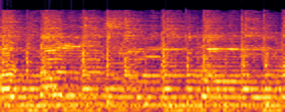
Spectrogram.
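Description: Sikh kirtan: harmoniums sustaining steady notes under a run of tabla strokes, with a man singing the hymn.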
